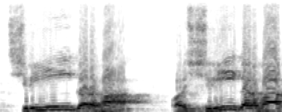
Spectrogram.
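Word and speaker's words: श्रीगर्भः: श्री गर्भा का जो श्री है दोस्तों ये दीर्घ है। इसका हमें श्री ऐसा उच्चारण करना है। कुछ लोग इसका श्री गर्भा ऐसा रस्म उच्चारण करते हैं जो कि गलत उच्चारण है।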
